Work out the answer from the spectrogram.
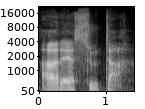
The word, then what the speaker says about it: Aleste: Okay, so you heard of this series called Alsta. It's spelled A L E S T E. Uh, in Kadakana, that is Aduta. So, that's how you pronounce it.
